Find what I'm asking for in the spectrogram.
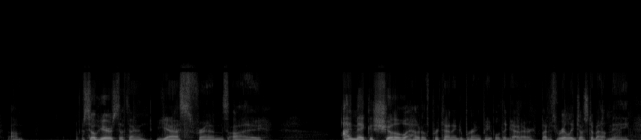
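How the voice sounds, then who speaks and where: The speech has long, frequent pauses. The voice is somewhat breathy. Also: man, fairly low pitch for a man, ordinary pitch variation. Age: 60s. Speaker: video blogger. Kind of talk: casual monologue to camera. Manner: halting, many false starts; fast.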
